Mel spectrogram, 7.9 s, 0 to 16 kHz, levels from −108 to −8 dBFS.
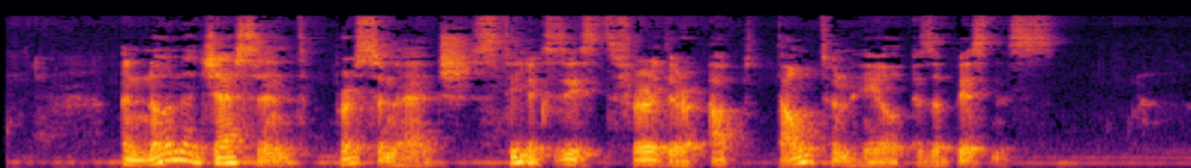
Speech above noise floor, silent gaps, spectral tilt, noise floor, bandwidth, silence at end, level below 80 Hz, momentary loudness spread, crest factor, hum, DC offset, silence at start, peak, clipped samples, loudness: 31 dB; none; -5 dB/octave; -56 dBFS; 11.5 kHz; 0.85 s; -50 dBFS; 12 LU; 20 dB; none; under 0.1%; 0.75 s; -6 dBFS; under 0.1%; -25 LUFS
